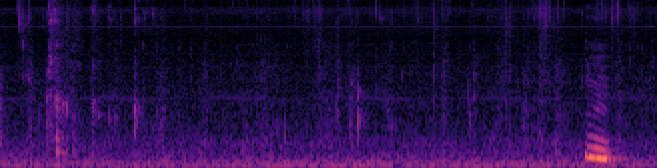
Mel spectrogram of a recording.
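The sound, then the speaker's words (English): Crisp crunching of someone biting and chewing durian that is crunchy on the outside and soft on the inside, with irregular snaps and clicks throughout, ending in a short, louder voiced murmur near the end. “See when it's kind of crunchy on the outside and soft on the inside, you can eat so much of it because for one, it's not too ripe, so it's not too sweet.”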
